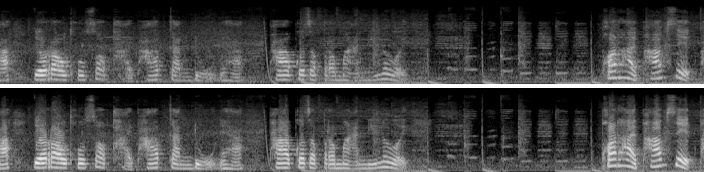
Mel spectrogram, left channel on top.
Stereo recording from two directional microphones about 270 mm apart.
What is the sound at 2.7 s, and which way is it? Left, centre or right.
Speech, right.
